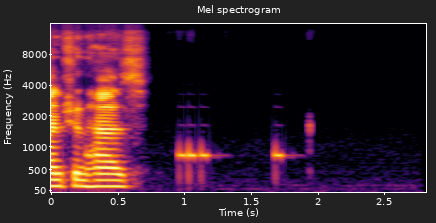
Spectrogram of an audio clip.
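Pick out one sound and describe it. Soft electronic beeps sound as a menu is scrolled.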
